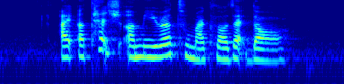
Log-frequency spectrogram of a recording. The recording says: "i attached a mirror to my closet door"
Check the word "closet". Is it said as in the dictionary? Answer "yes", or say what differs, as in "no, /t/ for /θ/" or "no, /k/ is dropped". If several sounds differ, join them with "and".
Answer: yes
